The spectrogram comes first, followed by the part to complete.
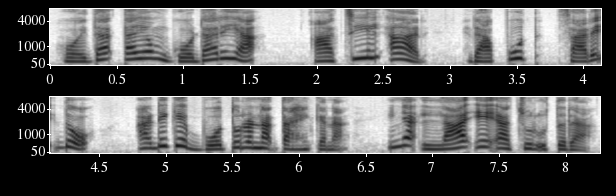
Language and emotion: Santali, disgusted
